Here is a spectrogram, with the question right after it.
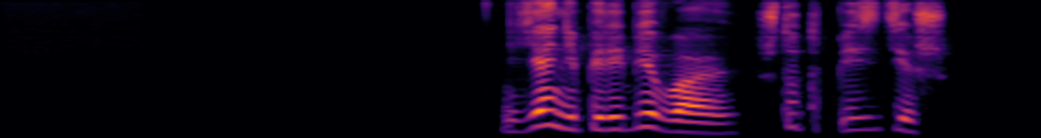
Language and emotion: Russian, angry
